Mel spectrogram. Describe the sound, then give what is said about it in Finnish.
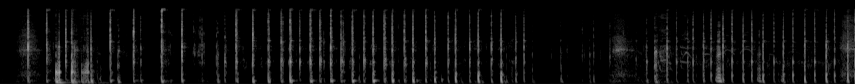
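A spoon scrapes and clinks rapidly against a glass dessert bowl, a dense, busy run of sharp taps and scratchy strokes that pauses only briefly before starting again. “Nyt kuuluu sen verran lasinkilinää, että oliskohan se jo puhdas.”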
